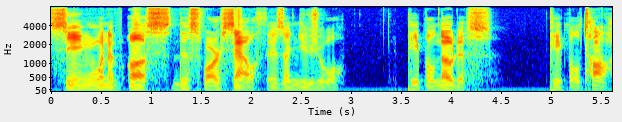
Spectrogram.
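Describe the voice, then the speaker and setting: In a cartoonish character voice, a man speaks at a fairly low pitch with monotone, flat intonation. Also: fairly slow pace. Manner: terse, cold.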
